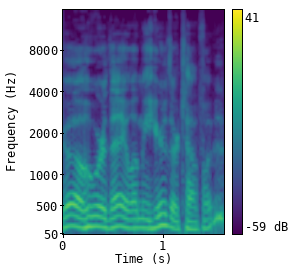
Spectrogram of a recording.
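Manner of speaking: ordinary talk, nothing marked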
